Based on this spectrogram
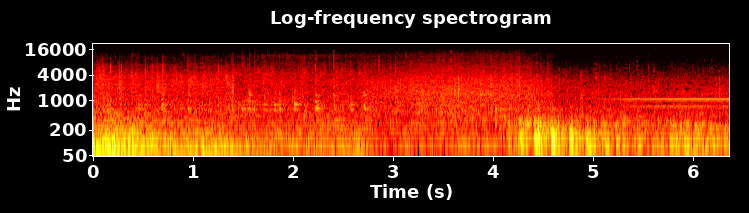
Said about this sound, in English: There was a storm. It was an accident. We had an accident. And we got stuck and we couldn't get out. We couldn't get out because of the storm.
